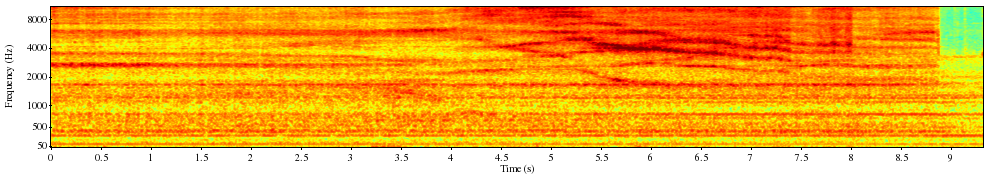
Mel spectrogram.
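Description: A Global kitchen knife is drawn across a resin bonded diamond wheel in several passes, giving a steady high rasping grind that swells in the middle and stops abruptly near the end.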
